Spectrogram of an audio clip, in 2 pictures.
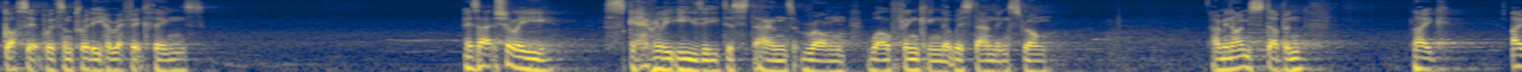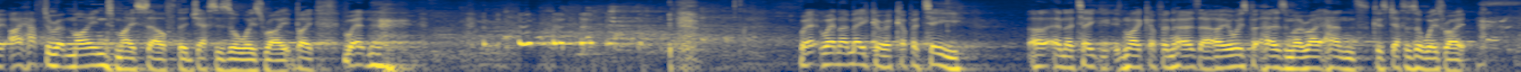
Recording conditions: live audience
